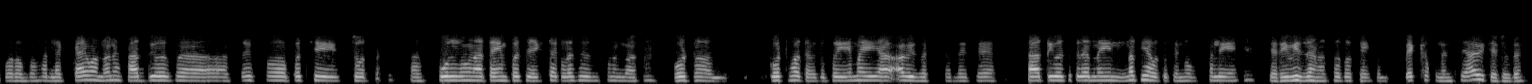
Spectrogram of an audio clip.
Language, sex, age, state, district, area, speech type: Gujarati, male, 18-30, Gujarat, Ahmedabad, urban, conversation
